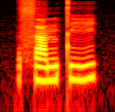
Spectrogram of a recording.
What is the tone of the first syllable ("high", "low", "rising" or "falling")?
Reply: rising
